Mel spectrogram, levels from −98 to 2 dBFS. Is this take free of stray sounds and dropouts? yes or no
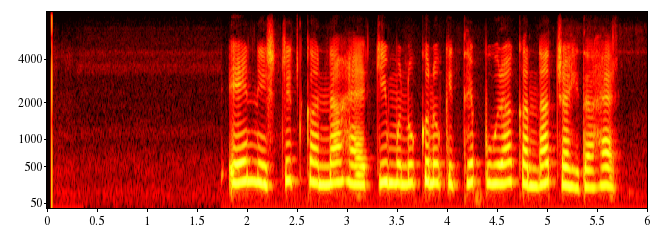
yes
